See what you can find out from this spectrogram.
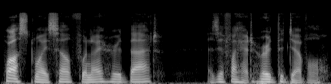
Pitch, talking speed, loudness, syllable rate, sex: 110 Hz, 255 wpm, -23 LUFS, 6.4 syllables/s, female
